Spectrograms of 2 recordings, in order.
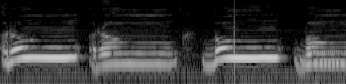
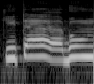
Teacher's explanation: দুই পেশের ভিতরে একটা গোপন নুন আছে যেটা আমরা পড়বো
